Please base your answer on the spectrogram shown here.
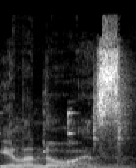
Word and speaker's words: Illinois: brownie was invented right here in good old illinois it's pronounced illinois by the way not illinois the highly acclaimed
